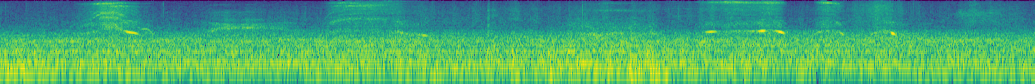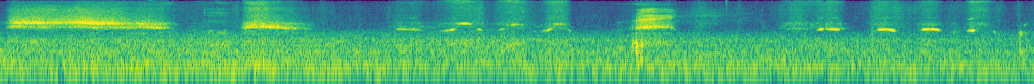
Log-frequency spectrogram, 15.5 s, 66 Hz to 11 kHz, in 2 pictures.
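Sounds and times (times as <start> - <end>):
steady rushing noise: 0.0 - 15.5
person whistling short high notes: 5.3 - 6.0, 10.8 - 12.0, 13.8 - 15.2.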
